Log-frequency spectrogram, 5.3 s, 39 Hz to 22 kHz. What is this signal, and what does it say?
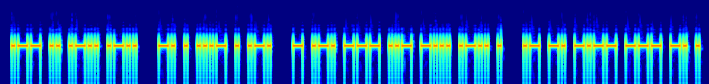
Morse code, heard as a keyed tone, about 50 wpm, 700 Hz. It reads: WILL NEVER TROUBLE ANYONE
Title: Sentences from Top 1200 Words 50wpm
